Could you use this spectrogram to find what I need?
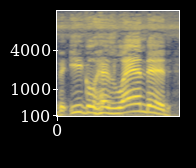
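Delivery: high, loud, drawn-out announcement; triumphant call. Retold or imitated. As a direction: call it out slowly and grandly from a distance. Triumphant call to man on arrival.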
